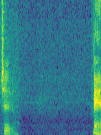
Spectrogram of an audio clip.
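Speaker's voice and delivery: ordinary delivery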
